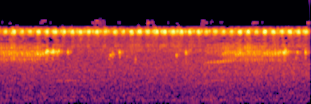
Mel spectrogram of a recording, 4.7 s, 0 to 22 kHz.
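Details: Insects calling late at night under a full moon in Nagahama-cho, Naze, Amami City, Amami Oshima, Japan, August 2011; a thin, very high, steadily pulsing trill runs throughout, with fainter higher chirping patches over a constant broad hiss.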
